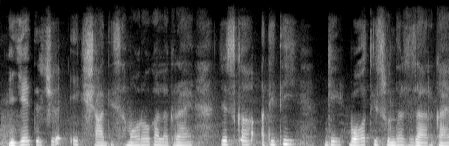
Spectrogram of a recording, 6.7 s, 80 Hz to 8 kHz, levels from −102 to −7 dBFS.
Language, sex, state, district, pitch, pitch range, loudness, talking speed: Hindi, female, Gujarat, Valsad, 170 Hz, 155-185 Hz, -21 LUFS, 160 wpm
